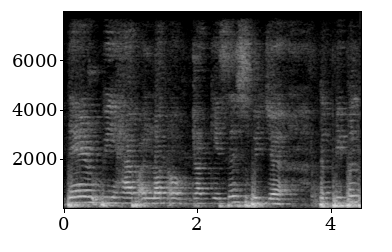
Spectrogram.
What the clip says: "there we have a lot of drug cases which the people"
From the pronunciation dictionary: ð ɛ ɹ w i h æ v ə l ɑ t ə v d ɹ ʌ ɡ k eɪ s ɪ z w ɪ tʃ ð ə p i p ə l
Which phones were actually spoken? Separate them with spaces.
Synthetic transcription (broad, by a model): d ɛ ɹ w i h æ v ə l ɑ t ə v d ɹ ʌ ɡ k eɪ s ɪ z w ɪ tʃ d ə p i p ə l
